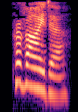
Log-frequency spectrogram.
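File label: "provider", English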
